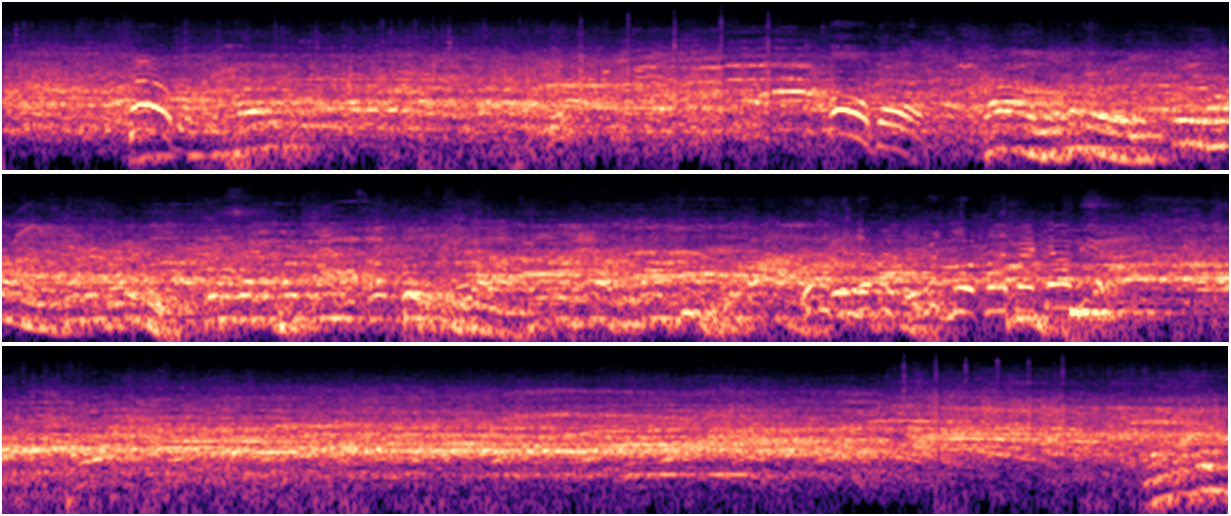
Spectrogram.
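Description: Young men talk and call out to each other in a large echoing hall.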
